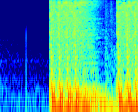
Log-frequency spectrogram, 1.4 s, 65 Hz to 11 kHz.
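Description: A rapid, loud automatic-weapon burst rips out after a short quiet moment, sustained and close, from a firefight in the Arma 3 military game with a Warhammer 40k setting.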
